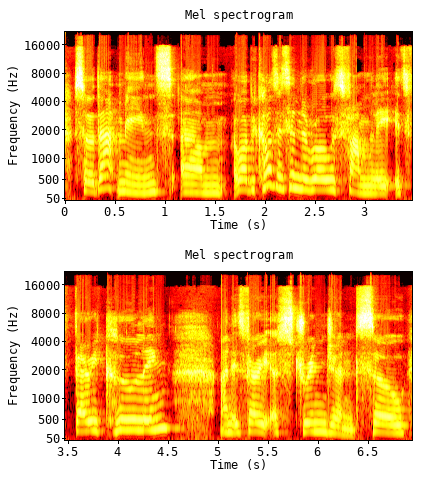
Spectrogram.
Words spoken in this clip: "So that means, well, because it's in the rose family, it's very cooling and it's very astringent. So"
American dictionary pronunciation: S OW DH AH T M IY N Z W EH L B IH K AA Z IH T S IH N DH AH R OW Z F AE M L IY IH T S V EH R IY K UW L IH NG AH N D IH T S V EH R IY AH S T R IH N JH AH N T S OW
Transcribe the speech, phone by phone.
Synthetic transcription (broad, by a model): S OW DH AH T M IY N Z W EH L B IH K AA Z IH T S IH N DH AH R OW Z F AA M L IY IH T S V EH R IY K UW L IH NG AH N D IH T S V EH R IY AH S T R IH N JH AH N T S OW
